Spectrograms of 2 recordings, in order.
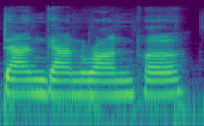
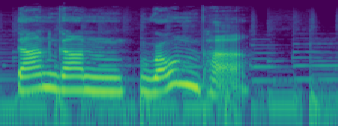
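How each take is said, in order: First: The O in 'ronpa' is not a clear O. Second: The O in 'ronpa' is a clear O. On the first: The speaker calls it wrong. "Danganronpa is not how to pronounce that" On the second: The speaker calls it right. "then the O has to be an O"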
